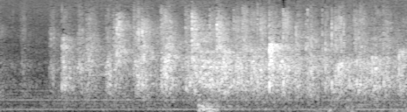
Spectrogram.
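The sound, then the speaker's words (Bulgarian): A crowd breaks into steady applause, a dense patter of clapping that swells slightly after a couple of seconds and keeps going at a fairly loud, even level, with a low hum underneath. “Аплодисментите закъсняха?”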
